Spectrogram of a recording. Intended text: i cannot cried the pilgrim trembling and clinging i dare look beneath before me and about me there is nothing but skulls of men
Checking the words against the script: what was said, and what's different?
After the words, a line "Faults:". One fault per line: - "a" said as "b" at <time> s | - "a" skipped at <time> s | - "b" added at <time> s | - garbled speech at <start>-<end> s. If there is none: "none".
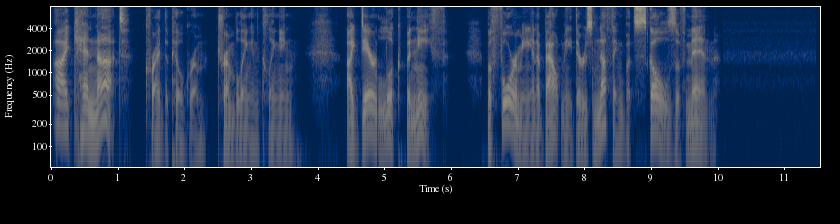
i cannot cried the pilgrim trembling and clinging i dare look beneath before me and about me there is nothing but skulls of men
Faults:
none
